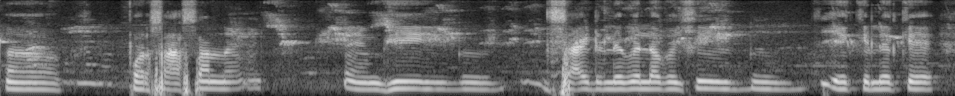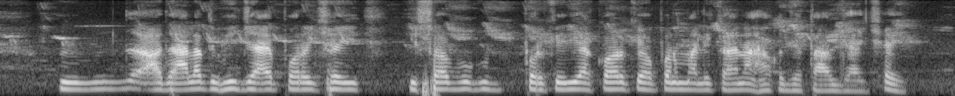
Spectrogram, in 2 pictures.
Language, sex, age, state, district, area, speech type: Maithili, male, 30-45, Bihar, Sitamarhi, rural, spontaneous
